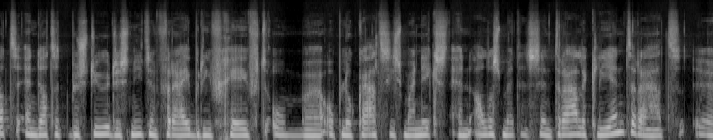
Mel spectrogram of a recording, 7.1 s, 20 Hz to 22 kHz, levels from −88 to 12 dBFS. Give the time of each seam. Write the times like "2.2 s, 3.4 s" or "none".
4.5 s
